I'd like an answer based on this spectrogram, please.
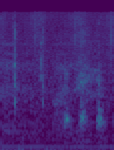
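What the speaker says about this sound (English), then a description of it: "More chicken and sheep" Chickens cluck softly in Minecraft, giving a few short, faint clucks in quick succession against low background hum.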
